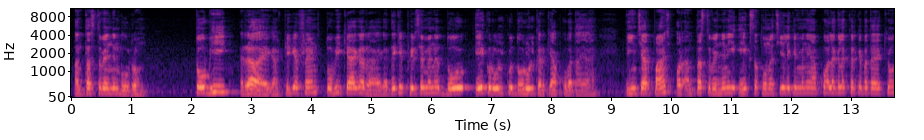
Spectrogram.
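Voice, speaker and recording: High-voiced man teaching an exam-prep lesson. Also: fairly quick, a little mellow. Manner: repetitive, checks understanding with "theek hai friend".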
